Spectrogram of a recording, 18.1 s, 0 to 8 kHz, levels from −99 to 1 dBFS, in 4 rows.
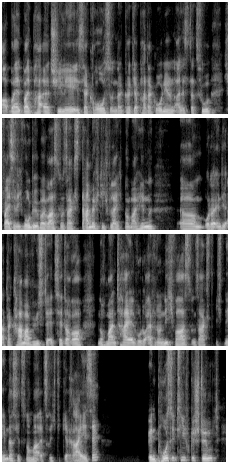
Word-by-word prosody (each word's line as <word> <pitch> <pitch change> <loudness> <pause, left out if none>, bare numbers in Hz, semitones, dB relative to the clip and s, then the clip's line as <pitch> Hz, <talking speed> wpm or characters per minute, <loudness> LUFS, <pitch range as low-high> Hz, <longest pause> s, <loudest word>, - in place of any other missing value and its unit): äh, - - 0
weil 110 -2 +3
bei 110 -1 +4
Pa 110 -1 -1
äh, 105 -1 +1
Chile 110 +1 +1
ist 110 +1 -2
ja 110 - 0
groß 105 -1 -1
und 80 +1 -5
da 85 0 -3
gehört 100 +4 -6
ja - - 0
Patagonien 95 +3 -2
und 100 -2 -3
alles 95 0 -6
dazu. 110 +4 -2 0.2
Ich - - -16
weiß 95 +1 +4
ja 105 - -3
nicht, 90 +1 -4
wo 105 +2 +4
du 115 -2 +2
überall 100 -2 +1
warst 105 +3 +2
und 100 - -4
sagst: 105 +1 -2
„Da 115 - +4
möchte 130 -1 +1
ich 115 - -9
vielleicht 100 -3 -2
noch 90 - -4
mal 85 +1 -2
hin, 135 +5 +2 0.5
ähm, 95 -1 -1
oder - - +2
in - - -2
die - - -3
Atacama-Wüste 115 -1 +2
et - - -4
cetera.“ 105 -3 +1 0.3
Noch 100 -1 -5
mal 100 -1 +4
'n 95 - -4
Teil, 95 0 +4
wo 95 - -4
du - - -2
einfach 90 - -4
noch 85 -1 -1
nicht 130 +5 0
warst 105 +3 +2
und 100 - -8
sagst: - - -4
„Ich - - -13
nehme 115 +5 +1
das 140 0 -1
jetzt 120 -1 -7
noch 105 0 -4
mal 105 - +1
als - - -4
richtige 105 0 -9
Reise, 170 - +1 1.0
bin 115 -2 +4
positiv 160 - +3
gestimmt 150 -1 +1
105 Hz, 215 wpm, -26 LUFS, 95-115 Hz, 1.0 s, bei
